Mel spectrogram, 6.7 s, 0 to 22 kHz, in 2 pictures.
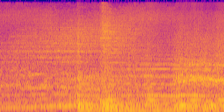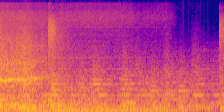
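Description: A sports car in the Broken Sword 3 video game skids past with loud tire squeal over a steady engine roar, sweeping close by and fading toward the end, with no talking.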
